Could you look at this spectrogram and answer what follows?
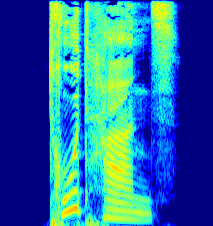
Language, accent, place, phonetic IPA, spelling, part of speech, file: German, Germany, Berlin, [ˈtʁuːtˌhaːns], Truthahns, noun, De-Truthahns.ogg
- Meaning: genitive singular of Truthahn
